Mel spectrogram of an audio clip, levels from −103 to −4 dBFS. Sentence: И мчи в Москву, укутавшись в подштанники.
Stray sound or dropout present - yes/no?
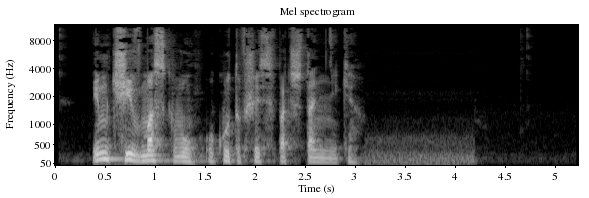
no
